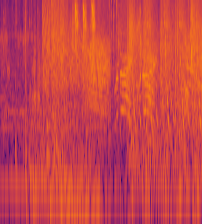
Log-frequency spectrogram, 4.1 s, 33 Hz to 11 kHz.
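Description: Blaster fire in the 2004 video game Star Wars: Battlefront, dense overlapping shots and laser zaps in a continuous battle din, loud and close, with a voice faintly mixed in.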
